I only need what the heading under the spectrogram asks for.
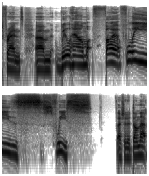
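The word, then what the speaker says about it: Fliess: Fleece. I should have done that better. How do you spell that?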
